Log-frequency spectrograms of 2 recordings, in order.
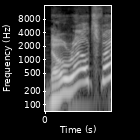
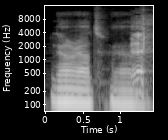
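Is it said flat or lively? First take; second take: lively; flat. First: It is said in a lively way. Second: It is said flat and deadpan.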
